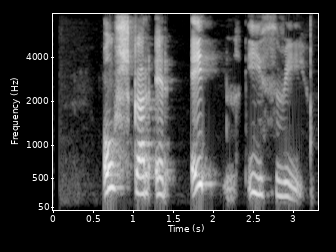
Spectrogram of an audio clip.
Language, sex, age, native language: Icelandic, female, 9, Icelandic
